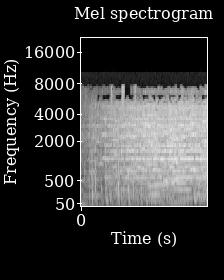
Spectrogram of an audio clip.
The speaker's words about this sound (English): A short time later, Dan Reed raced in the store and leaped to the saddle.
